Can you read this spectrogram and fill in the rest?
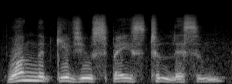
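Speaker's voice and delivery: normal talking voice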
